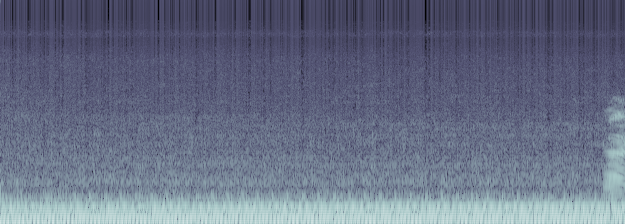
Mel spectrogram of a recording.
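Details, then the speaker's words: Turbo PT Cruiser bought for parts, cold start: deep, even idle with steady low throb, no ticking, knocking or smoke; normal cold start idle, leak-down test still planned. "Now, that was a cold start. So, not quite sure where the exhaust pipe comes out, but we got no smoke. So, the way this thing sounds sounds like it should run pretty good."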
